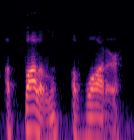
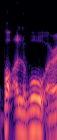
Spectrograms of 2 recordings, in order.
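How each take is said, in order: First: It is said in an American accent. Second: It is said in a mock British accent. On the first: How Americans themselves talk. "when you speak to an American, they they always say" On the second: Americans mocking how British people talk. "They say bottle of water in it"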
